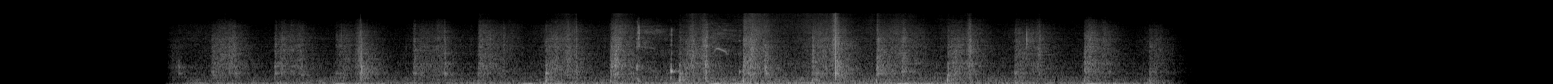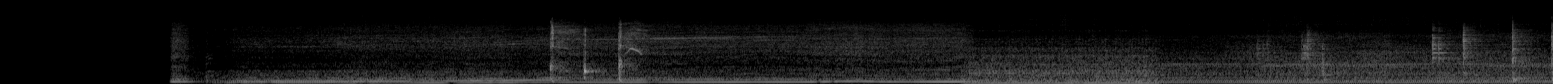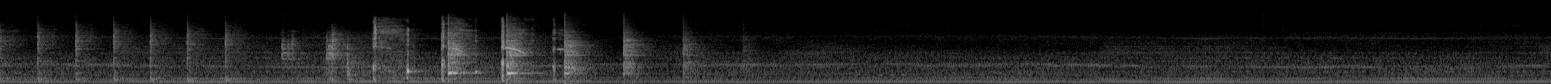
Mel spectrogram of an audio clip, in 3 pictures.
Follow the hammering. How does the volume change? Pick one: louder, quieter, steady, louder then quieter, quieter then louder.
louder.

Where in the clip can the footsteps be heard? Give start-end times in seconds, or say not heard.
1.6-11.8.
